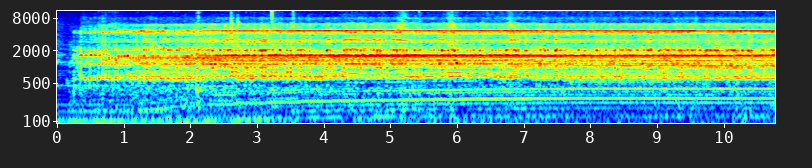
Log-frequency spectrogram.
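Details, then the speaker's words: Chefman single-serve K-Cup coffee maker gives a steady high buzzing hum with a faint rising tone while brewing, an unusual pump noise; water comes out not very hot. "That is a weird noise. Do you hear it? Okay, I'm not used to that."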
